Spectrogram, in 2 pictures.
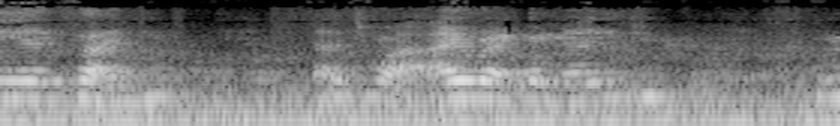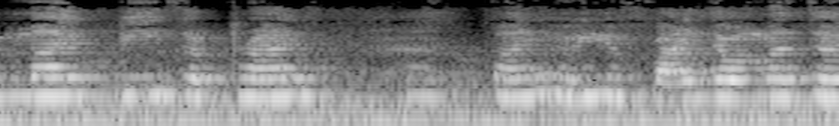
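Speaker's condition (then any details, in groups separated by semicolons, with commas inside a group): Cerebral palsy; wheelchair, daily anti-spasm medicine, physical therapy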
